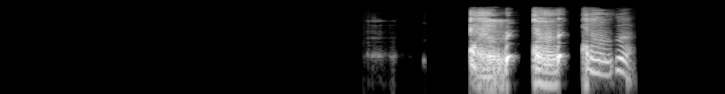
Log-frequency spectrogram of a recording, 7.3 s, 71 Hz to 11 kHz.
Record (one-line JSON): {"three_cough_length": "7.3 s", "three_cough_amplitude": 29022, "three_cough_signal_mean_std_ratio": 0.28, "survey_phase": "beta (2021-08-13 to 2022-03-07)", "age": "18-44", "gender": "Female", "wearing_mask": "No", "symptom_cough_any": true, "symptom_new_continuous_cough": true, "symptom_runny_or_blocked_nose": true, "symptom_shortness_of_breath": true, "symptom_sore_throat": true, "symptom_abdominal_pain": true, "symptom_change_to_sense_of_smell_or_taste": true, "symptom_loss_of_taste": true, "smoker_status": "Never smoked", "respiratory_condition_asthma": false, "respiratory_condition_other": false, "recruitment_source": "Test and Trace", "submission_delay": "3 days", "covid_test_result": "Positive", "covid_test_method": "ePCR"}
